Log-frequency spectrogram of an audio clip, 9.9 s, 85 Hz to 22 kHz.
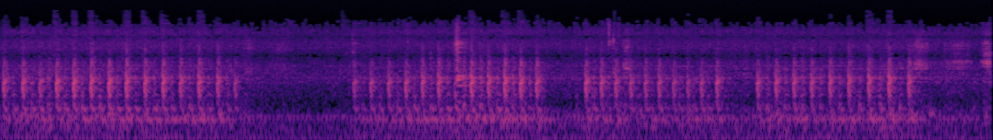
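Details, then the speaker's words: Hyundai HB20 suspension rocked: sharp rapid knocking in bursts of about three per second from a worn passenger-side stabilizer link, easily mistaken for a steering rack fault. "E aí tá fazendo o maior barulho é justamente a beleza do lado do carona então toma cuidado para não se enganar"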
